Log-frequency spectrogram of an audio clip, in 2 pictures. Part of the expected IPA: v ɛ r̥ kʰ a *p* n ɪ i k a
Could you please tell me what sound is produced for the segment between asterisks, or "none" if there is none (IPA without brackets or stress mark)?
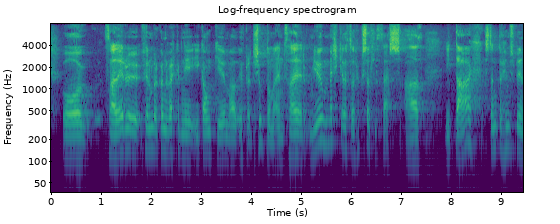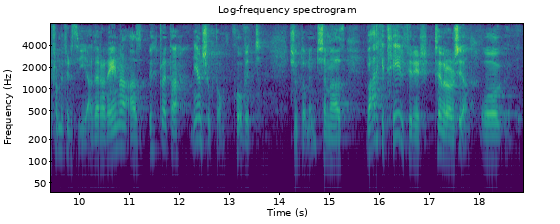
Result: p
